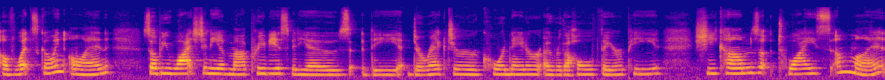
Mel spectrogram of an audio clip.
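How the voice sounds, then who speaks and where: A woman with a fairly high pitch speaks in a Southern US accent. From Alabama. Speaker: stay-at-home mother. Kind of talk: casual vlog talk to camera.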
